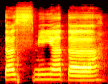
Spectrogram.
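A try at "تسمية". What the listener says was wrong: Ya, sinnya panjang aliran suaranya.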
